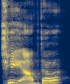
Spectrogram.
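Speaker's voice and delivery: high sharp shout to stop him; wife shouting at her drunk husband to stop. A narrator's reading. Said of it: "అని అరిచింది తన్మయి".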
